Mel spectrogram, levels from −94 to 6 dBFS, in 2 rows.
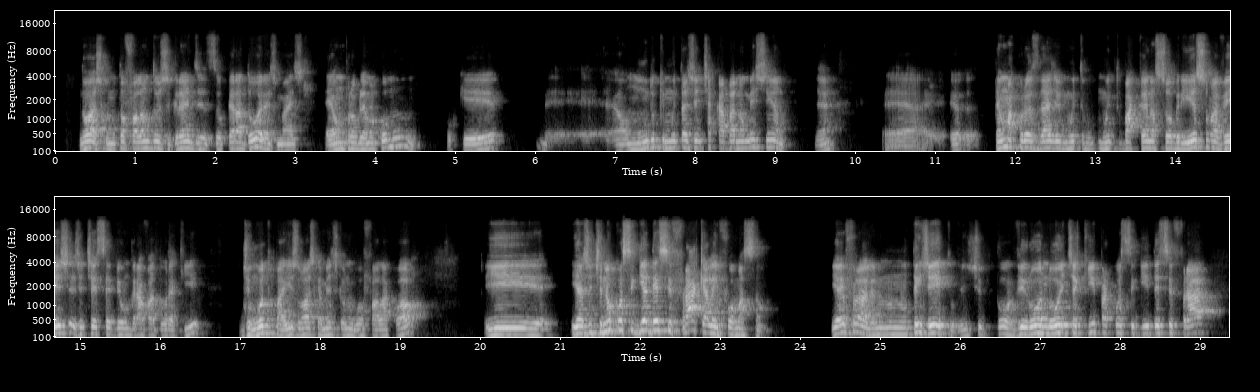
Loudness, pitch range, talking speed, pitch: -24 LUFS, 135-170 Hz, 155 wpm, 150 Hz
